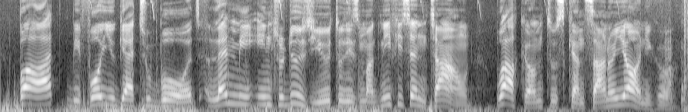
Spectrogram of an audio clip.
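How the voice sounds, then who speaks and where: Hardly pausing at all, a man with an Italian accent talks at a moderate pace in a high voice with very wide pitch swings, over noticeable background noise. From southern Italy, Basilicata. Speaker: university student presenting his hometown. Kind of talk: scripted narration.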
